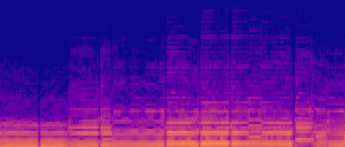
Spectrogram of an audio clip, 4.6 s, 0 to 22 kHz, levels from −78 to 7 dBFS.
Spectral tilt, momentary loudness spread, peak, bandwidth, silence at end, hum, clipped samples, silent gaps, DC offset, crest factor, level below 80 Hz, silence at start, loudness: -2.5 dB/octave; 7 LU; -8 dBFS; 17.5 kHz; 0 s; none; under 0.1%; none; under 0.1%; 14 dB; -56 dBFS; 0 s; -21 LUFS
